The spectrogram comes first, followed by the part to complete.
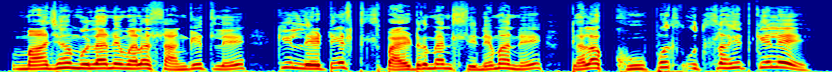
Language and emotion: Marathi, happy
